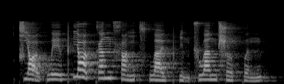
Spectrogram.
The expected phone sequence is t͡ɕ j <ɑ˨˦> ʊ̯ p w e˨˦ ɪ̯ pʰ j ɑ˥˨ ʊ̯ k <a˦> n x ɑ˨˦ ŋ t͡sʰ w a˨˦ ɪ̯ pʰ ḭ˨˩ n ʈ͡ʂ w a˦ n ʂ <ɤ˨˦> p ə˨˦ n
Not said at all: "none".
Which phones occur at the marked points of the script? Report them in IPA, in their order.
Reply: ɑ̰˨˩, a˦, ɤ˨˦

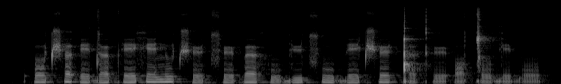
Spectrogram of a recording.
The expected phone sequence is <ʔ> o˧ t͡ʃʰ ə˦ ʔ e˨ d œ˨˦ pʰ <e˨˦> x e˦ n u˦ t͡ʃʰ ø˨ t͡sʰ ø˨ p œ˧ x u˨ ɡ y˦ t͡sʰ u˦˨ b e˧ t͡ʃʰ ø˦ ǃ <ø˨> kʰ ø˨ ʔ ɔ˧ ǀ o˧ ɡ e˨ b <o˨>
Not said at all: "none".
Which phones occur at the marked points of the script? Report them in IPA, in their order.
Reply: ʔ, e˨˦, ə˨, o˨

